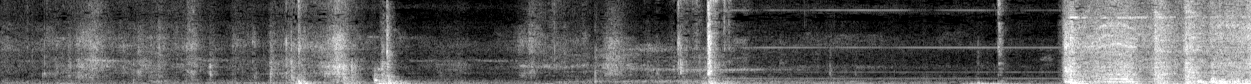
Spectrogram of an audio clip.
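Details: After replacing an old belt tensioner that had long made a creaking noise, the engine cranks, catches and runs steadily on restart with no creak from the belt; a few quiet clicks and handling noises first.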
